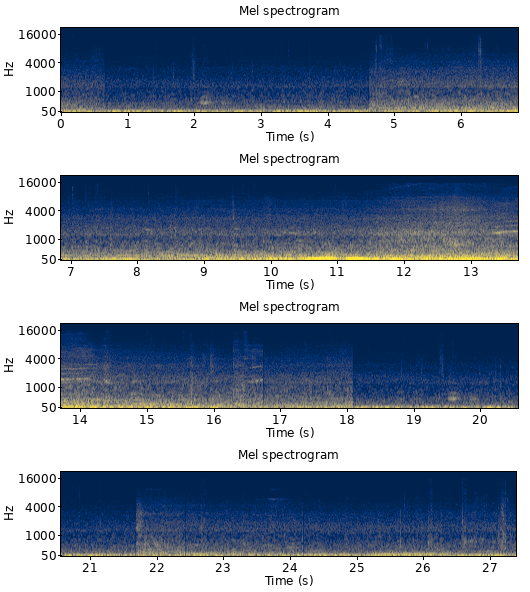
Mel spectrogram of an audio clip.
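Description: Street traffic with a motor vehicle passing close by, building to its loudest about halfway through and then fading away over a steady low rumble.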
